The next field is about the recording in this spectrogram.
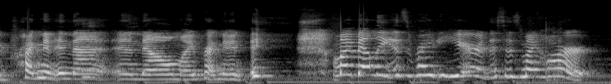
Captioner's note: chuckles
